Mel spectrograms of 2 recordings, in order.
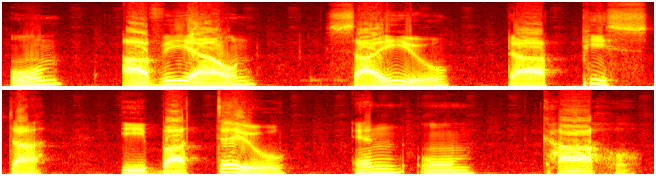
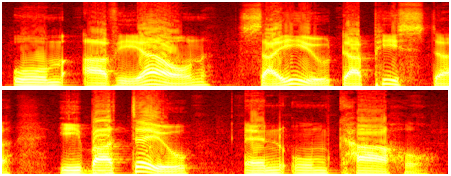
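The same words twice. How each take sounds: First: The sentence is spoken slowly. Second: The sentence is spoken at moderate speed. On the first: "Let's go slower" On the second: "A little faster"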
